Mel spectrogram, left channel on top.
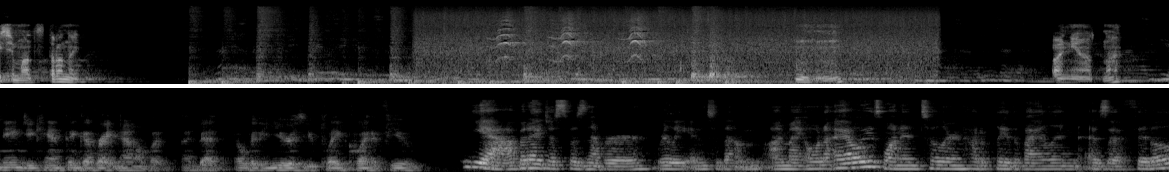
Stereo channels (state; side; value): different; both; correlation 0.00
